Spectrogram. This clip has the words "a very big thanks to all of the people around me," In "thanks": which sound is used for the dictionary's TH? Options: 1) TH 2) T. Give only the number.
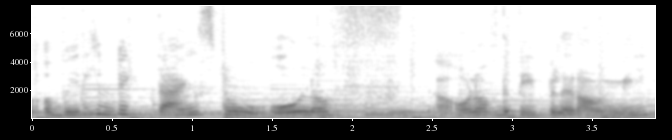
2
